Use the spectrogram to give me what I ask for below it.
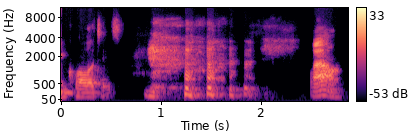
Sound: laughs

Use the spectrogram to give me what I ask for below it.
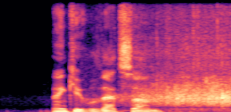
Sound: audience clapping

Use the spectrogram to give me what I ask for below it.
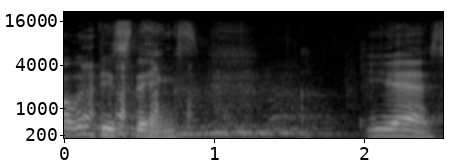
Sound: laughter

